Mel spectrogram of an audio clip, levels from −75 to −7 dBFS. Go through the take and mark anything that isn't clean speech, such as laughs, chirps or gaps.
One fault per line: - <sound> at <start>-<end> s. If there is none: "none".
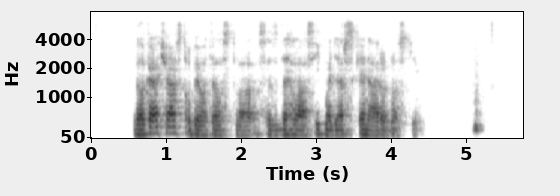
- whoosh at 5.1-5.3 s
